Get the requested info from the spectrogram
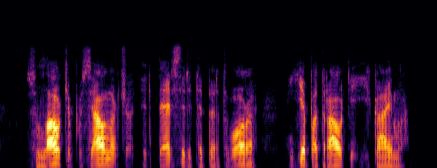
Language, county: Lithuanian, Vilnius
